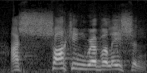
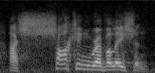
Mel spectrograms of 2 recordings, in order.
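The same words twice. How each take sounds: The two takes are said the same way.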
